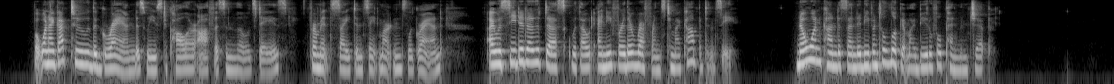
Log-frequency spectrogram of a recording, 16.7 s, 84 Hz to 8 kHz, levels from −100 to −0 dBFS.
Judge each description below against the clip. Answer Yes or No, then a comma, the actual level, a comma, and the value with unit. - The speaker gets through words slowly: No, average, 170 wpm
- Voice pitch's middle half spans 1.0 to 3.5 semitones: No, average, 4.3 semitones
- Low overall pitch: No, high, 210 Hz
